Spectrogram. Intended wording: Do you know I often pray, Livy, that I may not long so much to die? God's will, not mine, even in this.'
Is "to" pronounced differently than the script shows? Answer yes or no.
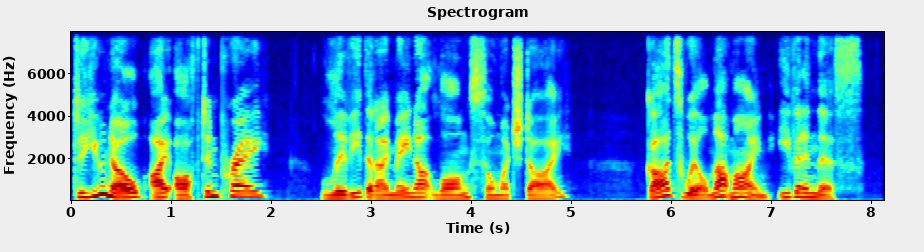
yes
